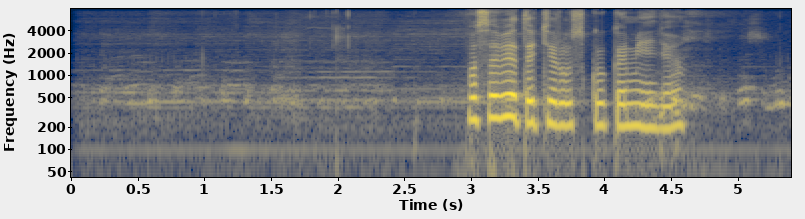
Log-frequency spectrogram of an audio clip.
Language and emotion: Russian, neutral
